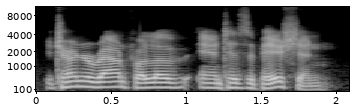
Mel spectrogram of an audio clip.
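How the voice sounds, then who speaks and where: A man's voice: fairly high pitch, fast talker, smooth, no echo. A man reading visual novel narration aloud, as in a let's-play. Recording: dull lo-fi sound, music behind.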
